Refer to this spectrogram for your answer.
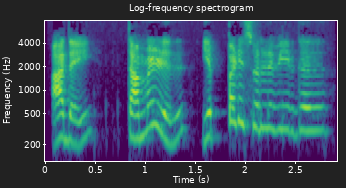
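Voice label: how to say, Tamil, female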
